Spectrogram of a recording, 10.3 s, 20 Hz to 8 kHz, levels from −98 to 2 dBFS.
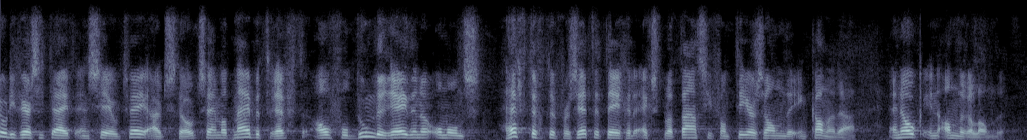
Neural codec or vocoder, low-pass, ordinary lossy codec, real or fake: none; 7.2 kHz; Opus, 24 kbps; real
